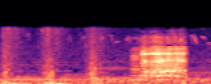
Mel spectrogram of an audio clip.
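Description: A sheep in the Arcania video game lets out one short, fairly faint bleat over a steady game ambience.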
